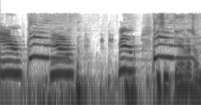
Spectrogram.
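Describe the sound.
A cat meows several times in a row, loud, with drawn-out, wavering calls that rise and fall almost like speech; the cat is learning to tell its owner that it loves her.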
